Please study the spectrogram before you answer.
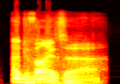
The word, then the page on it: adviser: British English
